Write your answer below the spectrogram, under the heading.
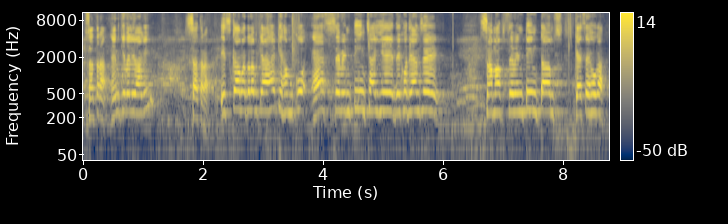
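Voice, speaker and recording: Joking male maths teacher in class. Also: extremely high pitch. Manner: joking, teasing with students. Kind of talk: classroom lecture. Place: classroom with students. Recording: crowd of students audible.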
